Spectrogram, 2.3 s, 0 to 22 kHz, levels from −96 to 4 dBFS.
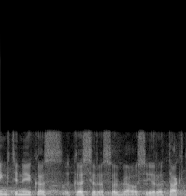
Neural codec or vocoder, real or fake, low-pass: none; real; 7.2 kHz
